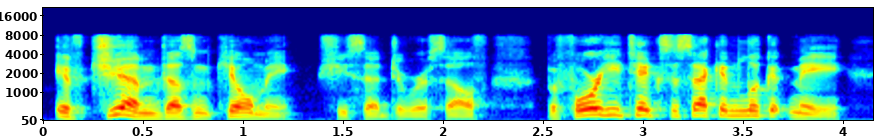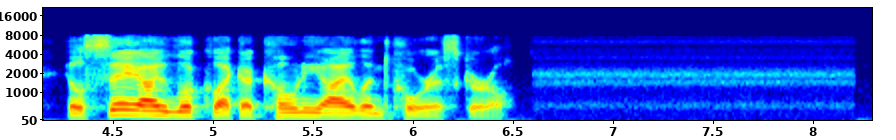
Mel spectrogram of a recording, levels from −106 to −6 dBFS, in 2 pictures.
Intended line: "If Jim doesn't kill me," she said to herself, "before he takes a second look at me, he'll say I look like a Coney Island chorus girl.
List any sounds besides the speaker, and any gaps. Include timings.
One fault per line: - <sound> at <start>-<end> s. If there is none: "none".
none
